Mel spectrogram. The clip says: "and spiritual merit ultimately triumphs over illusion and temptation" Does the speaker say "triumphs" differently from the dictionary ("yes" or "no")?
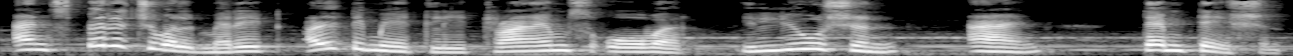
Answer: yes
